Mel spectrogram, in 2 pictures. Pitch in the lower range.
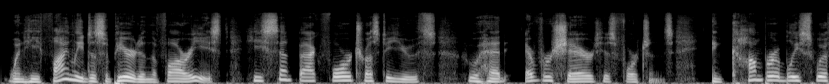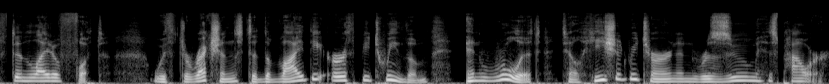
No: medium, 150 Hz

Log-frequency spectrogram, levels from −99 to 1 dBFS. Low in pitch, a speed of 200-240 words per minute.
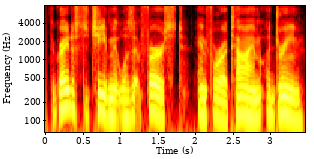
Yes: low, 120 Hz; fast, 205 wpm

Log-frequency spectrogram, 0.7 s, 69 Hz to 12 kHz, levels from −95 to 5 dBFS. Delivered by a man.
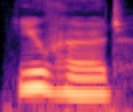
No: female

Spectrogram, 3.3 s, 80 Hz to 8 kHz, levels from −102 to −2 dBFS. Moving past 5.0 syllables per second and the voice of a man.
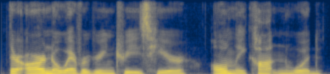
No: 5.6 syllables/s; female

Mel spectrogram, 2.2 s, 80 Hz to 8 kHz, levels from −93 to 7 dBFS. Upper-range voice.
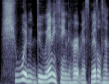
No: medium, 170 Hz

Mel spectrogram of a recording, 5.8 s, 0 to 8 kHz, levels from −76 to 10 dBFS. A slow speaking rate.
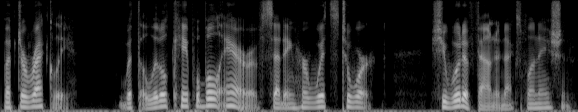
No: average, 195 wpm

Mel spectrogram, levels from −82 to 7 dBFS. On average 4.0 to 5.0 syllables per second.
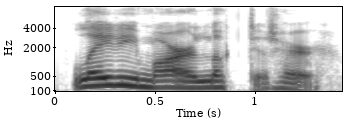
No: 5.9 syllables/s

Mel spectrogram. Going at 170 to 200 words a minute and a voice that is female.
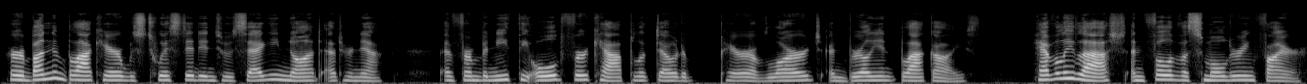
Yes: average, 175 wpm; female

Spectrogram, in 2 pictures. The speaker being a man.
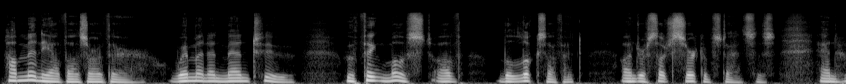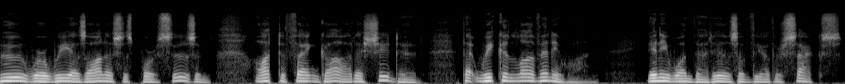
Yes: male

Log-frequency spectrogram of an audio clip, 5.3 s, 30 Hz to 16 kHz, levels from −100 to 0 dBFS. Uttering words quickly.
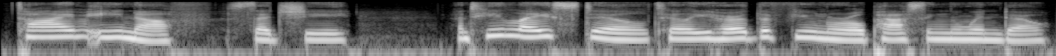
No: average, 180 wpm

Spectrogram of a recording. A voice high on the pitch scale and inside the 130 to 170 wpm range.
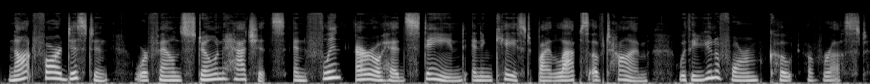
Yes: high, 210 Hz; average, 165 wpm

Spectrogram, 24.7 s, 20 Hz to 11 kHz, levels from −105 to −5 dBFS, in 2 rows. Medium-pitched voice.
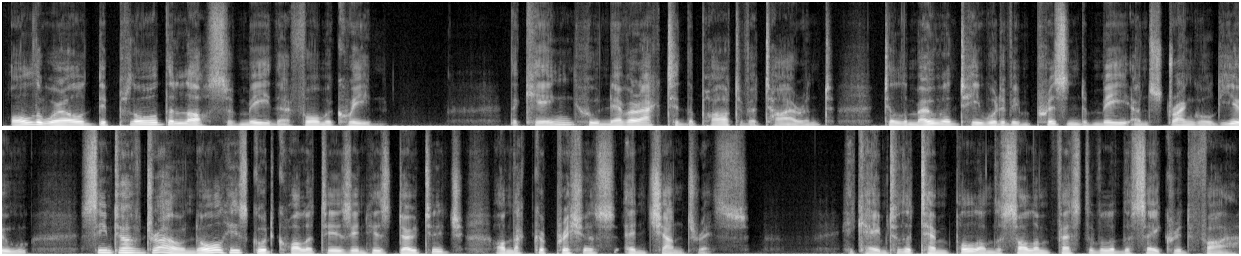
No: low, 115 Hz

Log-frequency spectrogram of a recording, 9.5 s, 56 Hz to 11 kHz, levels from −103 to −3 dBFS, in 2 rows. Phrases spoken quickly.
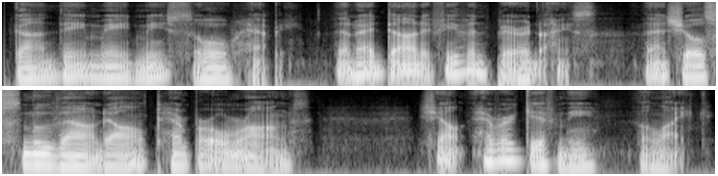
No: average, 165 wpm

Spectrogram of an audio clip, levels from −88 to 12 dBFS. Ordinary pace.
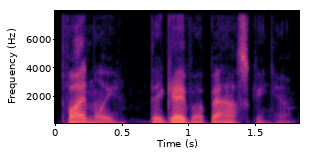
Yes: average, 195 wpm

